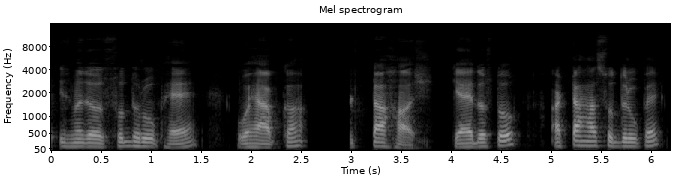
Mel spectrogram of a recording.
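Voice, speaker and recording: A man teaching a spelling lesson for exams, repeating each answer back to his viewers and spelling words out slowly syllable by syllable. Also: fairly low pitch, fairly bright tone. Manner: repeats answers as questions to viewers, addresses them as friends. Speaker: exam-prep teacher. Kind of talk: spelling lesson for exam prep.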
